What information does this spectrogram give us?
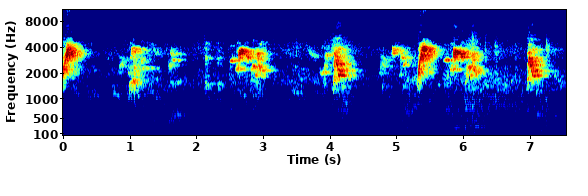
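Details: Searching for a rival to fight, a red-whiskered bulbul delivers loud, separated whistled phrases, each a quick rising-and-falling flourish, spaced about one to two seconds apart.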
